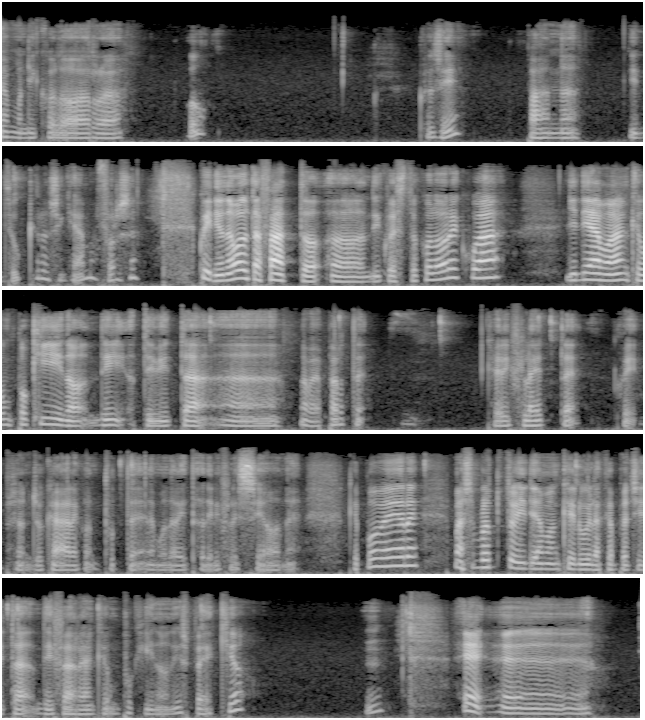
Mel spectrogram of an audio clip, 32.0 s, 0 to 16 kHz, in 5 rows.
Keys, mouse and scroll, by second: 12.9-14.6 drag, 16.3-18.0 drag, 18.3-19.9 drag, 23.6-28.4 drag.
